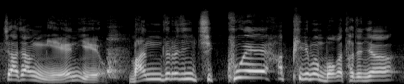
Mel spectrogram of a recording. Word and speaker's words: 짜장면: 장을 볶아서 먹는 면이다 해서 작장면이 뭐 자기들 발음은 짜장면이에요.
